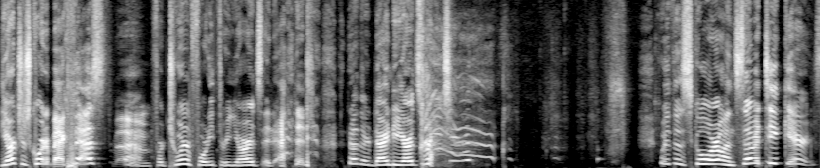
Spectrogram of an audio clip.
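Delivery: very high, loud, broken by stifled laughter. Reading out a quarterback's stats, trying not to laugh: laughing while talking. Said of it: "I'm trying not to laugh, and it's making me cry".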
